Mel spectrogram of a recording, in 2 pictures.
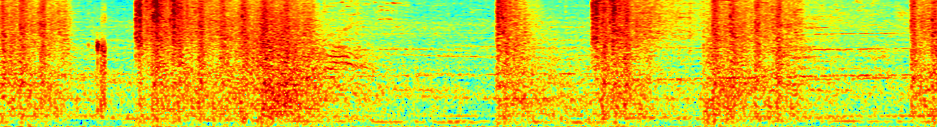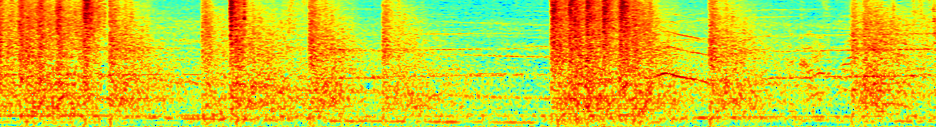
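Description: Rapid bursts of automatic gunfire and single shots crack repeatedly in a police shootout in the video game LSPDFR, loud and close, with a steady engine-like hum underneath.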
